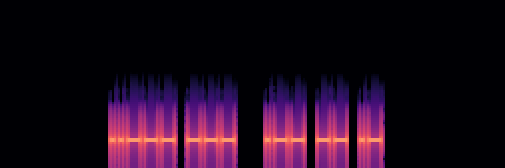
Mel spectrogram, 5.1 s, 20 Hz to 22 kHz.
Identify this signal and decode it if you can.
Morse code, heard as a keyed tone, about 28 wpm, 690 Hz. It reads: 2O WMA
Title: Winter Field Day Exchanges Encore 28wpm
